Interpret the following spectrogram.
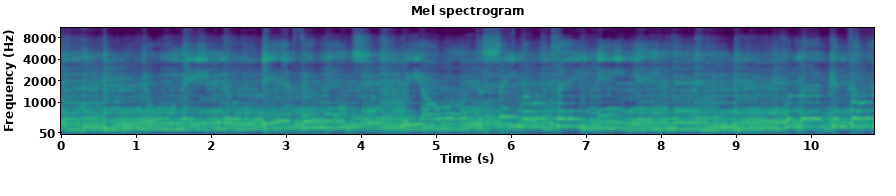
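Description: Acoustic folk-country band playing live: strummed acoustic guitars, upright bass and cajon, with a wavering lead melody line carried on top.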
